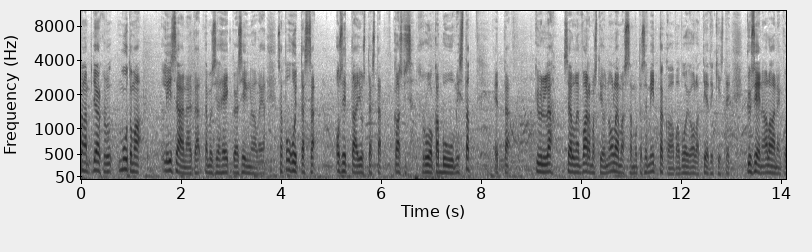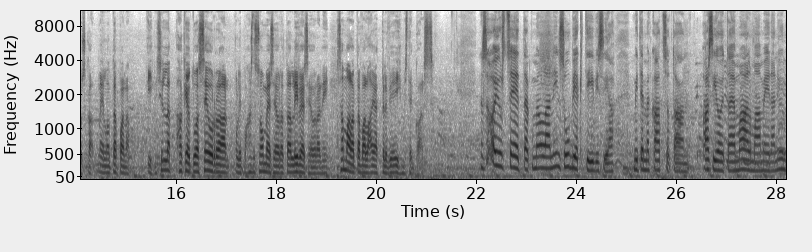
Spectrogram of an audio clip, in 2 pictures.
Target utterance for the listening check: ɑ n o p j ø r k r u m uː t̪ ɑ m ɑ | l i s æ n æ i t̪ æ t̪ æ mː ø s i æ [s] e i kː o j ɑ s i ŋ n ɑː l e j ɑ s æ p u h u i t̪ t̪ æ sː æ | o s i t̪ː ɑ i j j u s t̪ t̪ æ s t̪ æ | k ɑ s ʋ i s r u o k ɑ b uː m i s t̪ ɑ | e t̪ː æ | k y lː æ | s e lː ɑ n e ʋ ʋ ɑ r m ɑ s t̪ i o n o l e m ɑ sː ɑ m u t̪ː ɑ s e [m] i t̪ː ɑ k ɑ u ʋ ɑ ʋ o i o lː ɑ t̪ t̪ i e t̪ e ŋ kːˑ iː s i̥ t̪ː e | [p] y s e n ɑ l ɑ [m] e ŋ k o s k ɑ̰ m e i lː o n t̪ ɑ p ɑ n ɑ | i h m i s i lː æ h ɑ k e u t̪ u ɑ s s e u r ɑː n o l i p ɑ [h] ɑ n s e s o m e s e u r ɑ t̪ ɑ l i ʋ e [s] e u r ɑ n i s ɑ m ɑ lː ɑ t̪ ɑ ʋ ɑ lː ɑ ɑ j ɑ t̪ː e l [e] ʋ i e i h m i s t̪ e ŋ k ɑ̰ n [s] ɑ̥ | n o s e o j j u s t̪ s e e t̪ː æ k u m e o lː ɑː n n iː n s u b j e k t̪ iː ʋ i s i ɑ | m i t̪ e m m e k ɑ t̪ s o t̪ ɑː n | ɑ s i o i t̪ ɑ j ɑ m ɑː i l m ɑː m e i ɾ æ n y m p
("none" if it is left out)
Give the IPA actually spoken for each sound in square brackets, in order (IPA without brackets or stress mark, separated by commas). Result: h, m, k, n, h, s, e, sː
